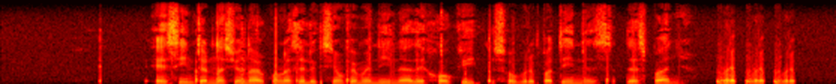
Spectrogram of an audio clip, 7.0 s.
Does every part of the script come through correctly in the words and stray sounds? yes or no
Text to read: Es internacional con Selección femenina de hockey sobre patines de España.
no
